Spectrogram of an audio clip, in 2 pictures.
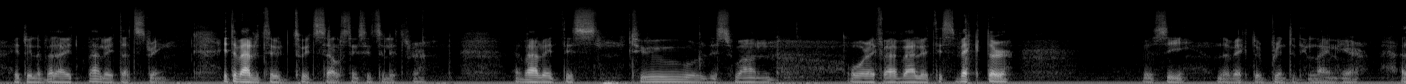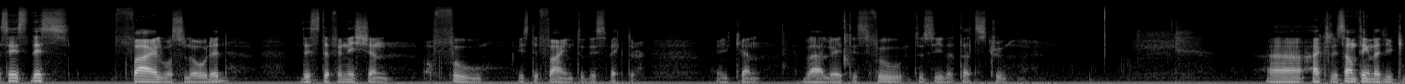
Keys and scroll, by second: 4.2 Left, 5.2 ctrl+Return, 6.3 Left, 6.5 Left, 7.0 ctrl+Return, 8.4 ctrl+Up, 9.6 ctrl+Return, 22.5 ctrl+Return, 27.5 Escape.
